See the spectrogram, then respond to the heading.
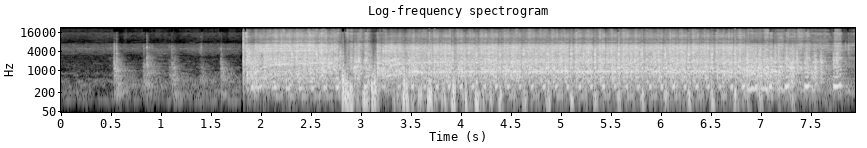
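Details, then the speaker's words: Bolens QT17 tractor engine, previously stuck and soaked with diesel, cranked with a jumper tool: starter churns steadily, about three to four compressions a second, never fires; no spark confirmed with a known-good plug. "No spark."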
